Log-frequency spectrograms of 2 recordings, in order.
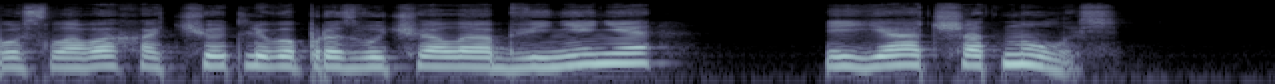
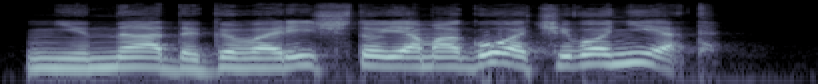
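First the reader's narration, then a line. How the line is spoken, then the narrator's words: Growl. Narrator (Russian): прорычал он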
